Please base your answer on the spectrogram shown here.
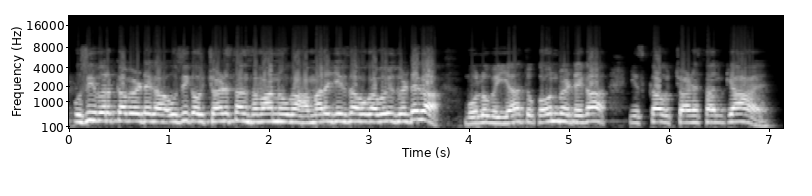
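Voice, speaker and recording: A man's voice: extremely high pitch, fairly even intonation, brisk. Man drilling students with repeated questions. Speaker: teacher. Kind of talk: classroom grammar lesson. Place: classroom with students. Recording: dull lo-fi recording.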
